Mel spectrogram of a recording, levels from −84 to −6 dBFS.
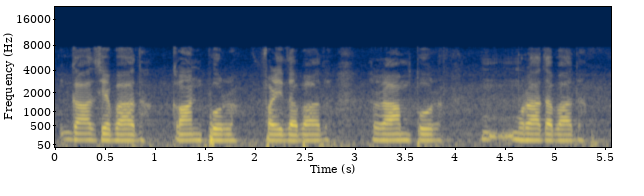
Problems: constant background noise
